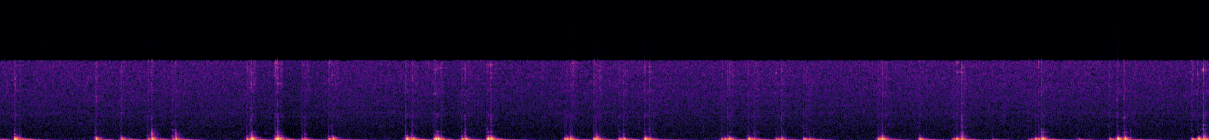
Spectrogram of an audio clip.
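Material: Wood.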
